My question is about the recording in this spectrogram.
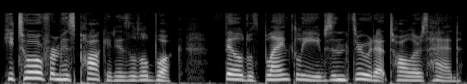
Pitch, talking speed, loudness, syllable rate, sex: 205 Hz, 230 wpm, -19 LUFS, 5.4 syllables/s, female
